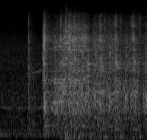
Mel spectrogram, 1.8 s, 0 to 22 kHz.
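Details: Cub Cadet LT42 XT1 Enduro with a Kohler KS540 18 hp single-cylinder OHV engine, reported to die during use. Restarted after topping up the oil: brief cranking, then it catches cleanly and runs steady and even with no misses.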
